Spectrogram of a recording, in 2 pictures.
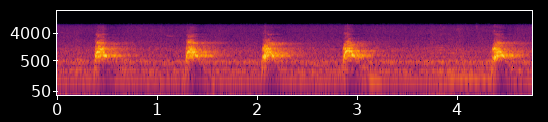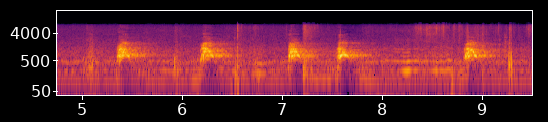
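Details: Wild honey bee swarm being captured in El Sobrante, California, on April 20, 2013: a low steady hum runs throughout, broken by sharp rhythmic bursts of louder buzzing roughly once a second.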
